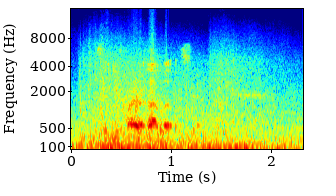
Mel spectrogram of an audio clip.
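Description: Deep booming cannon fire from a naval battle in Empire: Total War, dull rumbling blasts layered with a voice talking over the game audio.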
